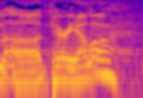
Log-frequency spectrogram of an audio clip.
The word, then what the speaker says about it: Perriello: Joining us now is Tom Perriello.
